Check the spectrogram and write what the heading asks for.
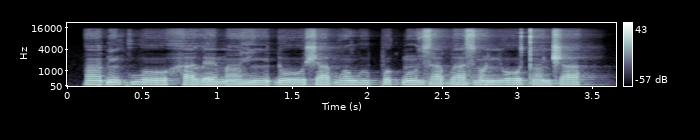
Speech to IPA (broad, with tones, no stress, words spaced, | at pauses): ã˧ɗĩ˧k woː˧ ha˧lɛ˨mã˨ɣĩ˦˨ ɗoː˧ʃa˧bɔ̃˦wu˦ po˧k͡pũ˨ za˨ba˦˨zɔ̃˧ɲoː˧ tã˨d͡ʒa˦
